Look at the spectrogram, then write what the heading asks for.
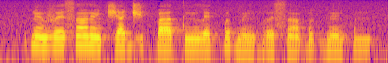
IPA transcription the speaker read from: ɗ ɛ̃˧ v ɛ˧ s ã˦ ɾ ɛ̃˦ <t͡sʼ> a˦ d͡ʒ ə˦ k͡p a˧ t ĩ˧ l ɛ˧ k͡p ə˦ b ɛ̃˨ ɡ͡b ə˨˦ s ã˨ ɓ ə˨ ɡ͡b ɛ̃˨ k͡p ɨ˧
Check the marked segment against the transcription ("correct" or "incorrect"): incorrect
